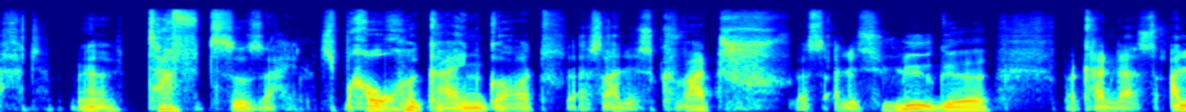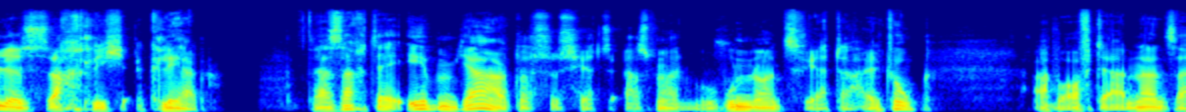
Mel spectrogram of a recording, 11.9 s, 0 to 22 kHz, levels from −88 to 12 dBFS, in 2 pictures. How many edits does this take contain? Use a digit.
2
